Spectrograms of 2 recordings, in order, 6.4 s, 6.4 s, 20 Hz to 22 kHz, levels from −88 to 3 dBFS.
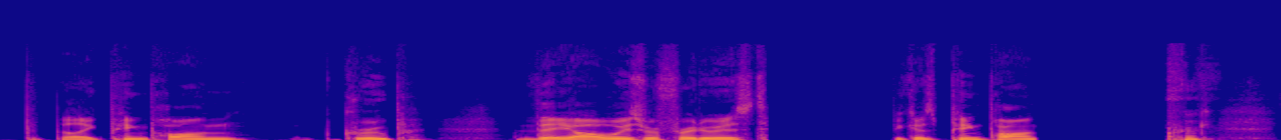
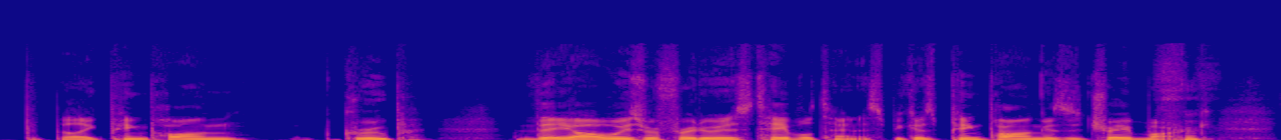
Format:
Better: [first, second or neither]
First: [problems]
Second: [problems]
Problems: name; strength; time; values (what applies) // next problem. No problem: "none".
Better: second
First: audio cutting out; at 4 s for 0.5 s and at 5 s for 0.5 s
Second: none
